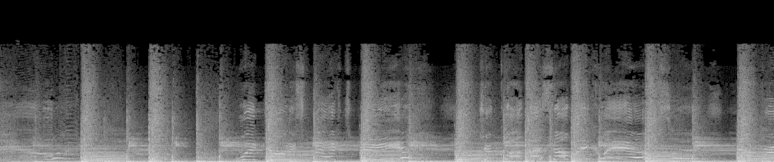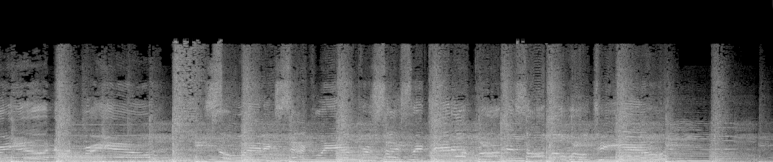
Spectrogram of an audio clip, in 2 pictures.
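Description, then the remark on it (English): A harsh, dissonant cello scrapes and wails over a loud rock band with pounding drums, sustained and prominent for the whole stretch before cutting off near the end. “The the kind of ugly oddball use of the cello in this mm. really adds to the butcher murder sinister atmosphere”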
